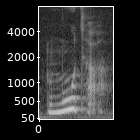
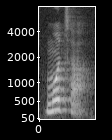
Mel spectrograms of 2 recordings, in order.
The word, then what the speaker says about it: Mutter: It's not Mutter, it's Mutter. O. Hear the difference?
